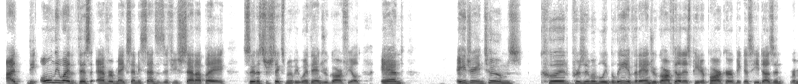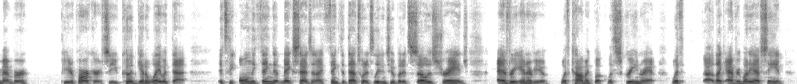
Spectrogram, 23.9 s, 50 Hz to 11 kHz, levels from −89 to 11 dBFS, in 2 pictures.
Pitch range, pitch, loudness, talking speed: 165-210 Hz, 190 Hz, -19 LUFS, 205 wpm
